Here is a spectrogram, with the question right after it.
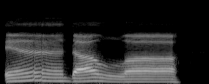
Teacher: Harus dibaca Ikhfa. ikhfa atau samar, bindeng ya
